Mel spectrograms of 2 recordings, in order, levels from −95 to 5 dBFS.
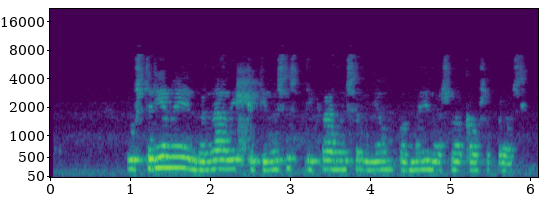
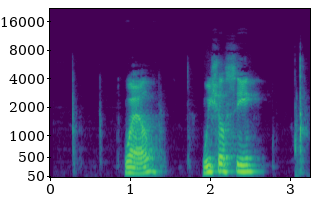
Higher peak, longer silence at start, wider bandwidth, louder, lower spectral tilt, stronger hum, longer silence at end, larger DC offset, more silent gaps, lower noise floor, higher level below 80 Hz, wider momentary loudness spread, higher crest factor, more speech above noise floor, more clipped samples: about the same, -4 dBFS vs -2 dBFS; about the same, 0.95 s vs 0.95 s; about the same, 7 kHz vs 7.2 kHz; second, -22 LUFS vs -19 LUFS; first, -8.5 dB/octave vs -7 dB/octave; neither; first, 0.3 s vs 0.1 s; neither; neither; about the same, -57 dBFS vs -60 dBFS; about the same, -60 dBFS vs -62 dBFS; second, 12 LU vs 16 LU; about the same, 18 dB vs 18 dB; second, 35 dB vs 42 dB; neither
